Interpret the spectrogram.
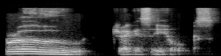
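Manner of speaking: slow, drawn-out mock radio forecast; shipping forecast announcer. Co-host teasing about a team name, mock shipping forecast. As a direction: intone it like the shipping forecast, stretching the first word. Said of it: "feel like I'm on the shipping forecast".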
